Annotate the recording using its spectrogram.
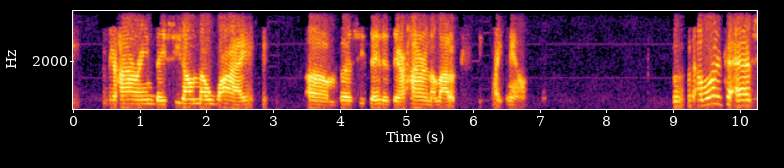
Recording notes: TNTSuperfantastic Conference Call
